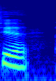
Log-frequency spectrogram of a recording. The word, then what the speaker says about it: tour: Tour. That's how actors used to say it, isn't it? Tour. – Tour. – I remember at drama school we were told that was the correct RP pronunciation of tour.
